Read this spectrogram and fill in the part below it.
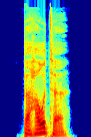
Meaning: inflection of behauen: 1. first/third-person singular preterite 2. first/third-person singular subjunctive II
- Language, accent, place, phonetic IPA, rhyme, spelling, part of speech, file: German, Germany, Berlin, [bəˈhaʊ̯tə], -aʊ̯tə, behaute, verb, De-behaute.ogg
